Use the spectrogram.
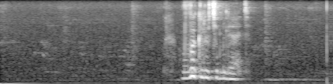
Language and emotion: Russian, angry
